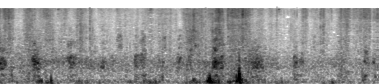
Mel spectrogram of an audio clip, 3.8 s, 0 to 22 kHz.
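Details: Dogs at play time in November 2013: two Black Russian Terriers, mother and daughter Yara (10 months) and Sadie (5.5 years), with visiting Chihuahua Intee (9) and terrier Pinta (8 months); two short low growly bursts over scuffling and room noise.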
